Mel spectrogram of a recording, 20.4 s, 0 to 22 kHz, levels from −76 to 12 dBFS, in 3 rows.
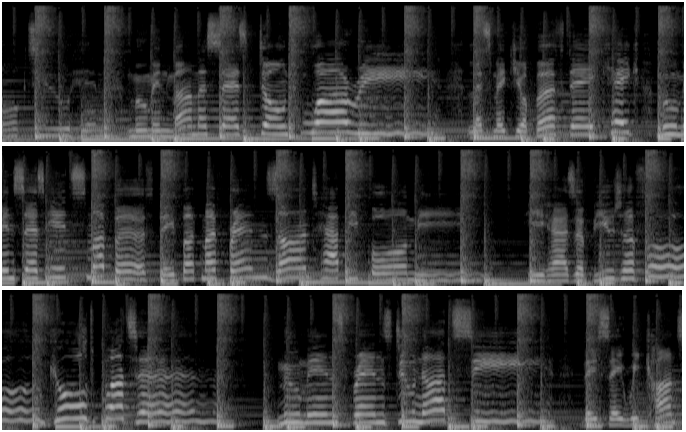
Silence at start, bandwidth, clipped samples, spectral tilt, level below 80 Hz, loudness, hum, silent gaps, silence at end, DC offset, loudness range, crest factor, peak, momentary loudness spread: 0 s; 19.5 kHz; under 0.1%; -5 dB/octave; -40 dBFS; -25 LUFS; none; none; 0 s; under 0.1%; 3 LU; 18 dB; -8 dBFS; 6 LU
